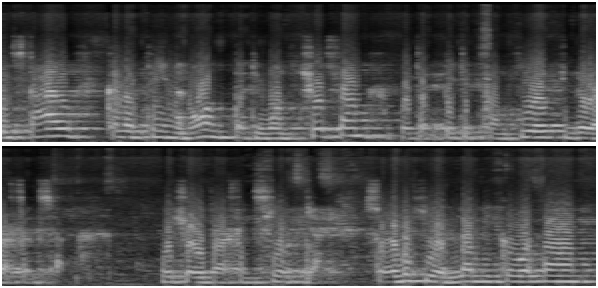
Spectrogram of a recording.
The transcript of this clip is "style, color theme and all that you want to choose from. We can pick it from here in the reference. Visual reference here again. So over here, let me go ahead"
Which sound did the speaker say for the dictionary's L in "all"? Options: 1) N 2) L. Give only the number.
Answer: 1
